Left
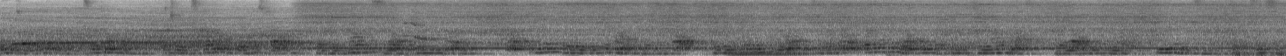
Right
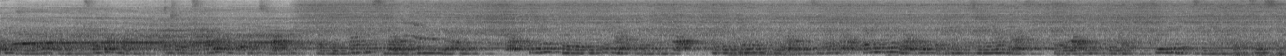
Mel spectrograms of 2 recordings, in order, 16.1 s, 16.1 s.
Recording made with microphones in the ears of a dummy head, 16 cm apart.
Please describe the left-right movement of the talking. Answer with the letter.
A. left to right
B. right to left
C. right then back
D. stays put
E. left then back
A.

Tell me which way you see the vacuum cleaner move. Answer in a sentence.
In this clip you hear the vacuum cleaner move from right to left and back again.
